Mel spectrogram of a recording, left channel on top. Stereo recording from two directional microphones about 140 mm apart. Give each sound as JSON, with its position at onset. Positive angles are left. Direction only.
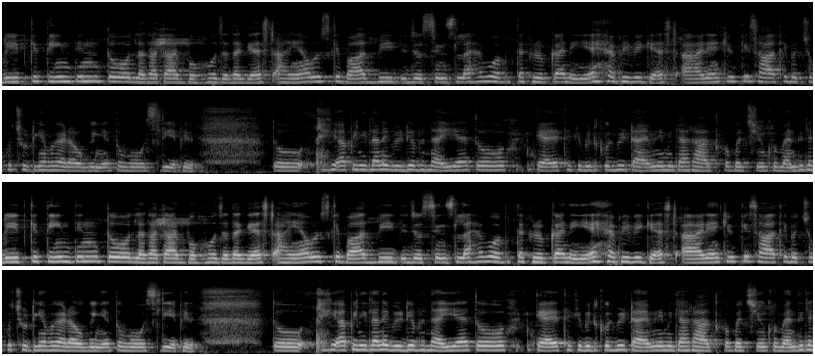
{"t": 0.0, "sound": "speech", "side_deg": -40}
